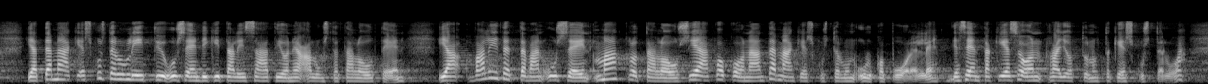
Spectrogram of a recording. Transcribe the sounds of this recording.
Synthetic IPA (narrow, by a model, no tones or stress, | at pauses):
jɑt̪æmækeskust̪eluliːt̪ːyːuseindikit̪ɑlisɑːt̪ionjɑ̰ʔɑ̰lust̪ɑt̪ɑlout̪ḛːn | jɑʋɑliˑt̪et̪ːɑʋɑnuseinmɑkrot̪ɑlousjæːkokonɑːnt̪æmæŋkeskust̪elunʔṵlkopṵolḛlːejɑsent̪ɑkiɑseonrɑjot̪ːunut̪ːɑkeskust̪ḛlṵɑ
